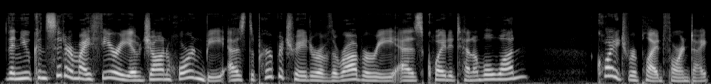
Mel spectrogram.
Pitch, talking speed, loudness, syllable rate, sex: 225 Hz, 185 wpm, -17 LUFS, 6.3 syllables/s, female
